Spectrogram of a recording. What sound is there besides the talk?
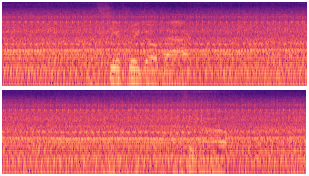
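outboard motor engine idling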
